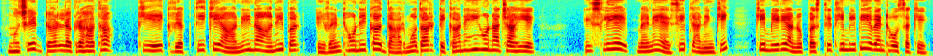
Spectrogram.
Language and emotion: Hindi, fearful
